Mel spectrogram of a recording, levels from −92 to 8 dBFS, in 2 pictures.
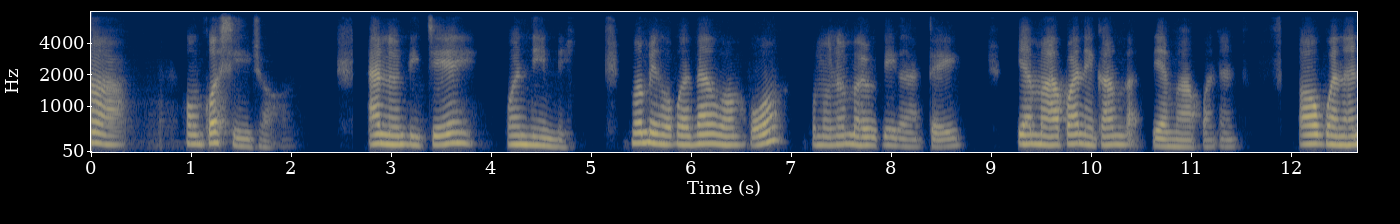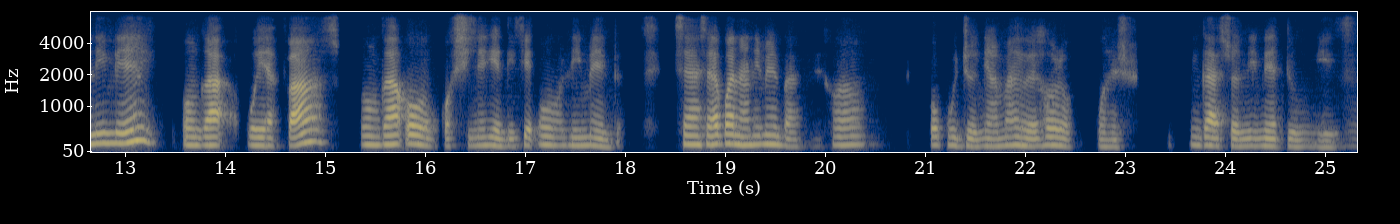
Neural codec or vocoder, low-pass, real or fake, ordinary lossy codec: codec, 16 kHz, about 1 kbps, DyCAST, with the encoder's durations; 7.2 kHz; fake; Opus, 24 kbps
